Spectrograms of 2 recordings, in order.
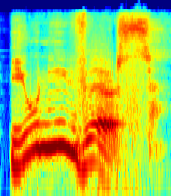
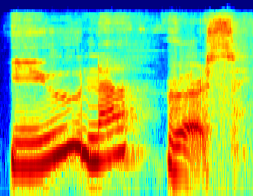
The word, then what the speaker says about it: universe: طبعا ناس كتير قوي بتنطقها او حافظاها لانها universe، وهو عشان ضم الار كده افتكر ان هي صح. لا، خد بالك ان الاي لما تيجي بعد الان بفتحها مش بكسرها، فبقول universe.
